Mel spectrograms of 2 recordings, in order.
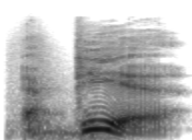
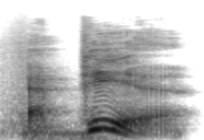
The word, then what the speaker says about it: appear: Appear. Appear. The second syllable of that word is pronounced as peer.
